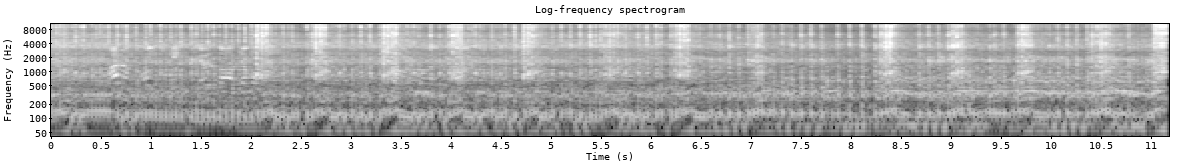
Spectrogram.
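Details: Mojave 250, year unknown, after timing chain replacement (old chain loose, jumping time): held at high revs, ragged with repeated sharp exhaust pops, heavy smoke, backfiring; owners suspect timing is off.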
